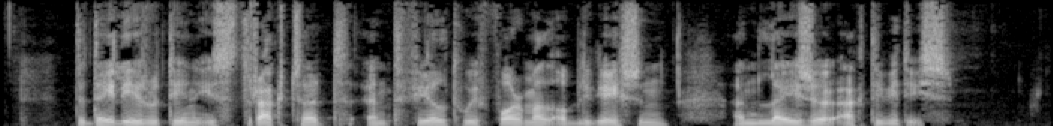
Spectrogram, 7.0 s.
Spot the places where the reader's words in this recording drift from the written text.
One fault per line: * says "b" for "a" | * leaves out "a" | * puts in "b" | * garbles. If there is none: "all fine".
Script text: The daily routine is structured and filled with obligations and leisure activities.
* puts in "formal"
